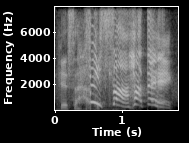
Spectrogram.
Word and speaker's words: في صحتك: Fisa Hafik or Hatik? Hatik, yeah. Fisa Hatik. 2025 USA number one.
